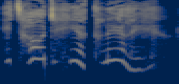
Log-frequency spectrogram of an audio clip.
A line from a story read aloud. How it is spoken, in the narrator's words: she panted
